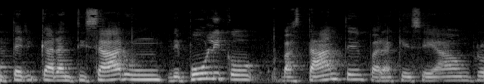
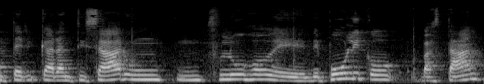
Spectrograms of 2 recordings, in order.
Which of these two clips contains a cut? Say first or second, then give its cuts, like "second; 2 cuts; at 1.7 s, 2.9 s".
first; 1 cut; at 1.7 s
